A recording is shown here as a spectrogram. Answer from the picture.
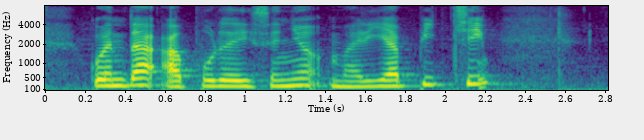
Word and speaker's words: Pichi: Entonces, María Pichi, una genia. Yo creo que se pronuncia Pichi porque es doble C el apellido.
